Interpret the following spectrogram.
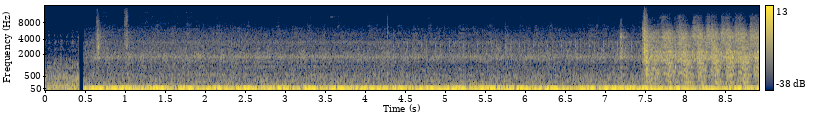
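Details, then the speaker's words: Copart salvage Land Rover Discovery diesel on jump leads, stop solenoid held on by hand: short crank catches quickly and settles into a steady, even idle with no knocks or misses. "oh all right just hold that stop solenoid on the fire for us oh right it runs"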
